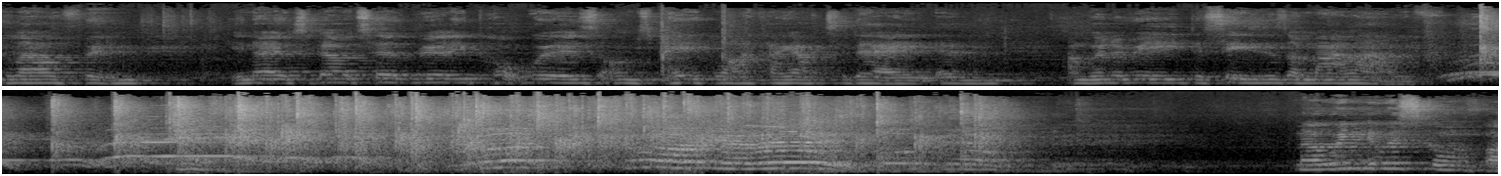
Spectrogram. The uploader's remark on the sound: This mini-episode is our final recording made at the very successful book launch of Tales from the East Marsh by our very own East Marsh Writers Group, Quills.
